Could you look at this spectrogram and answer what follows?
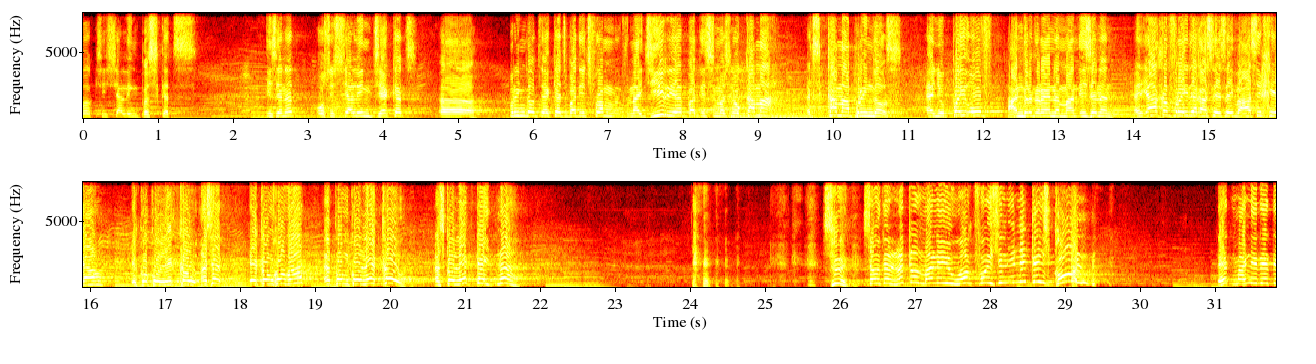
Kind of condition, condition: setting, live audience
